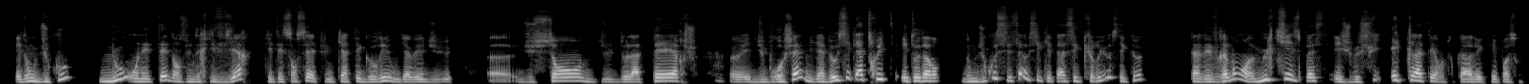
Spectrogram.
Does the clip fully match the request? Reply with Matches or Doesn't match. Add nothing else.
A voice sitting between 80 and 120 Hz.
Doesn't match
